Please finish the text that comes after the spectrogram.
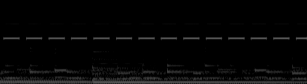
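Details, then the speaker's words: Siemens SENTRON powermanager V8 software, first login before any configuration: steady high-pitched beeps about twice a second, the default alarm sound for active warning alarms, silenced from the command tab. "Burada F sekmesinde bilgilendirmeler var ama alarm sesinin kaynağı bu mesajlar değil. ilk oturum oldu ve henüz bir yapılandırma yapmadığımız için verilen ikaz mesajları aktif alarmları command sekmesinden kapatıyorum."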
